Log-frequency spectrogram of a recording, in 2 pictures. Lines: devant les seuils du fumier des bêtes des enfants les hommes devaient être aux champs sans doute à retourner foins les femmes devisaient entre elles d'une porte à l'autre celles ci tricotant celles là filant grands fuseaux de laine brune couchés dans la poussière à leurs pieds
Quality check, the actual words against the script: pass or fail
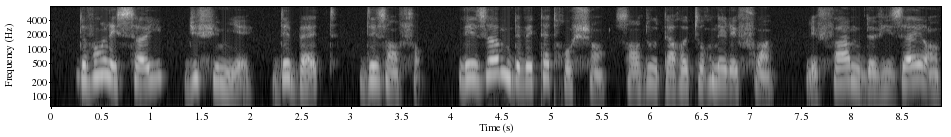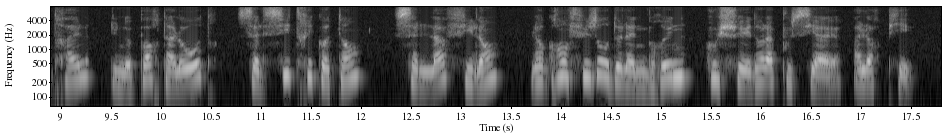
fail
